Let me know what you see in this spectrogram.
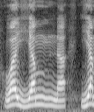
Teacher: এখানে কিন্তু গুণ্য হবে না কারণ এটা হচ্ছে মিম সাকিনের ইজহার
